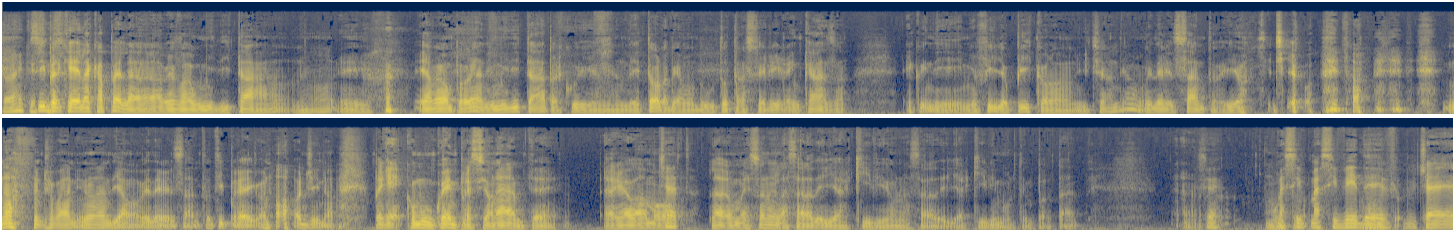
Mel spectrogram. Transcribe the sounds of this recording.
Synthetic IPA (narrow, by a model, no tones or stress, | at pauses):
siperkelakapːɛlːaːvɛːvaumid̪it̪anɔɛ̰ | ḛavɛvaũmpɾoblɛmad̪iumid̪it̪aperkujavjamod̪et̪ːolabjaːmod̪ovuːt̪ot̪ɾasfeɾiːɾḛiŋkaːza̰ | ekːwḭnd̪ḭmiːofiʎːopikʰːolo̰mḭd̪it͡ʃɛːvand̪jaːmoa̰vːed̪eːɾeilsa̰nt̪oḛiːod̪̥it͡ʃeːvonɔ | nɔd͡ʒovanːḭnonand̪ja̰ːmoa̰vːḛd̪ḛːɾḛilsa̰nt̪ot̪ipɾɛ̰ːɡo̰nɔɔd͡ʒːḭnɔ̰perkekomuŋkweɛimpɾesːjonant̪e | eɾɾavaːmot͡ʃɛɾt̪o̥laomesːonelːasaːlad̪eʎːiark̟ʰiːviɛunasa̰ːla̰d̪ḛʎːia̰rkiːvḭmo̰lt̪oimport̪a̰nt̪e̥̰ | imommasiveːd̪et͡ʃoɛ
